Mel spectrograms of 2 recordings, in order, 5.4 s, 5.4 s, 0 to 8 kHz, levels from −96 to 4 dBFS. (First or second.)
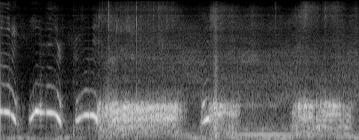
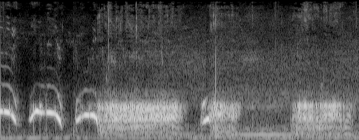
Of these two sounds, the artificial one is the first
